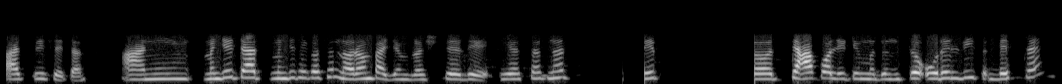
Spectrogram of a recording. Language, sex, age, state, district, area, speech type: Marathi, female, 18-30, Maharashtra, Amravati, rural, conversation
